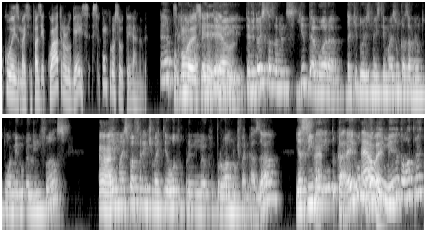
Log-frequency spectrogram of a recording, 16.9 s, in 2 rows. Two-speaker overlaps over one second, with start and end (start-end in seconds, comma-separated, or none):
3.4-4.7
